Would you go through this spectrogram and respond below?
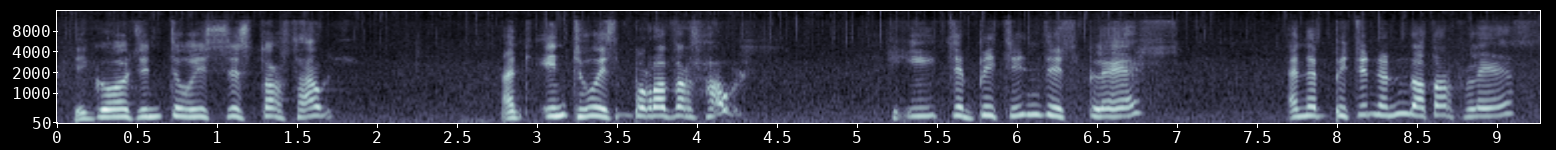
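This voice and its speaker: An actor playing a frail old Irish island storyteller in a radio drama, speaking in an earnest, folksy, teasing way. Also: male voice, very high-pitched, full character voice, low-quality recording. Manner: slow, folksy, emphatic.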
